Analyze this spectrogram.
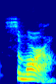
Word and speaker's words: Samura: And then we've got Samura. Did I pronounce that correctly? Yes, you did. It's Samura.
